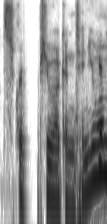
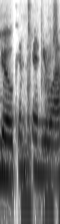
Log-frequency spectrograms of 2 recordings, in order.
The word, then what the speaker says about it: Scriptio Continua: time they're writing in what's called Scriptura Continuum. Scriptio Continua. Right?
